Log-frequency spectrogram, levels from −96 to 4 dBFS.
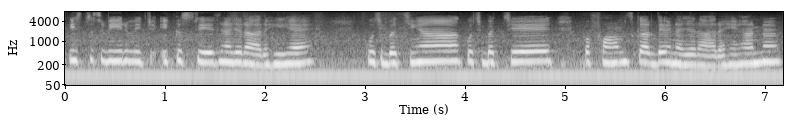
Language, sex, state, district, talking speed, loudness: Punjabi, female, Punjab, Fazilka, 165 wpm, -11 LUFS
